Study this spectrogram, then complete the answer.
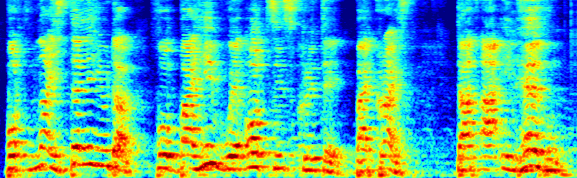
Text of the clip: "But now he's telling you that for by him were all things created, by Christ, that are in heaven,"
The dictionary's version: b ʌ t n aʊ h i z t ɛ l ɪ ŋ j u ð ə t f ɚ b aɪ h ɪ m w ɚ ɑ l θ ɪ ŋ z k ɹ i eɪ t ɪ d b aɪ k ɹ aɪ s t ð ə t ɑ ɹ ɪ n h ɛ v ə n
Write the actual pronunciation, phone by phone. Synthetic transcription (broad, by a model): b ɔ t n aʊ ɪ s t ɛ l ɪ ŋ j u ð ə t f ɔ b aɪ h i m w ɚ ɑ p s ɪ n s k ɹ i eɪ t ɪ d b aɪ k ɹ aɪ s t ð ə t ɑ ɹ ɪ n h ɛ v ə n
